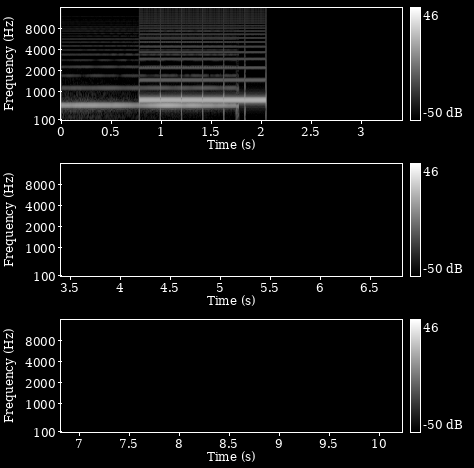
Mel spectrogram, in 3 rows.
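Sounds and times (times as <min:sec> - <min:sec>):
sine wave tone: 0:00.0 - 0:02.1.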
